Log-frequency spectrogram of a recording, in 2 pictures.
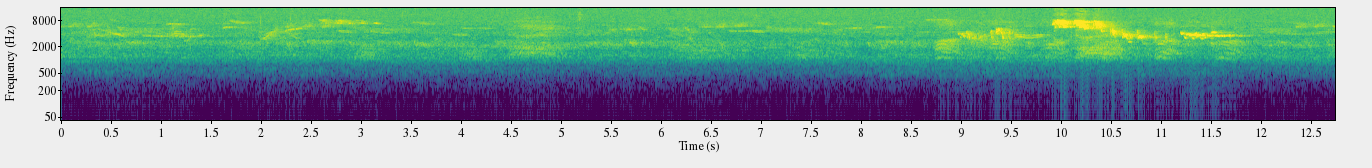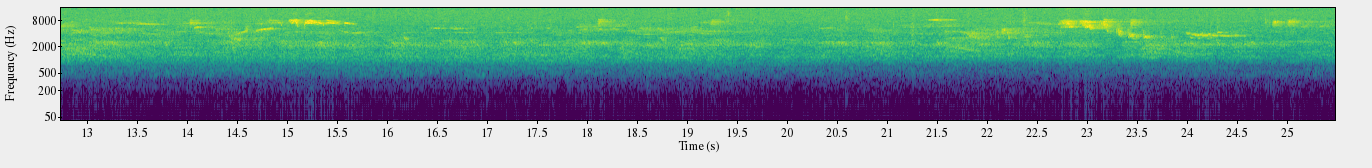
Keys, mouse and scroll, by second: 10.3 middle click, 11.0 scroll down 2, 13.5-14.7 middle drag, 14.7 scroll down 2, 16.5 middle click, 17.3-18.0 scroll up 3, 18.0 shift+middle click, 18.5-20.0 scroll down 3, 20.0 middle click, 20.3-20.7 scroll down 2, 20.7 middle click, 20.8 ctrl+z, 22.7 f, 23.2-25.2 middle drag.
